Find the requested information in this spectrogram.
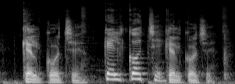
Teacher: són dos vocals que són iguals, aleshores ens mengem una. Dos E. Que el cotxe...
